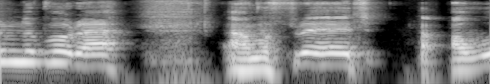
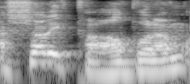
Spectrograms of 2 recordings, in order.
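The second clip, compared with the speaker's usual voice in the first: usual speaking voice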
